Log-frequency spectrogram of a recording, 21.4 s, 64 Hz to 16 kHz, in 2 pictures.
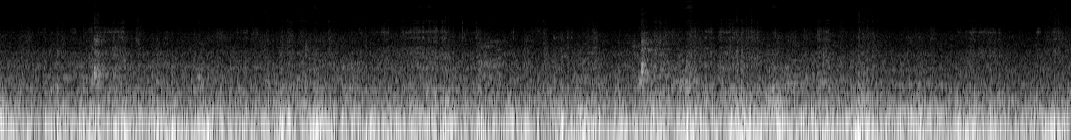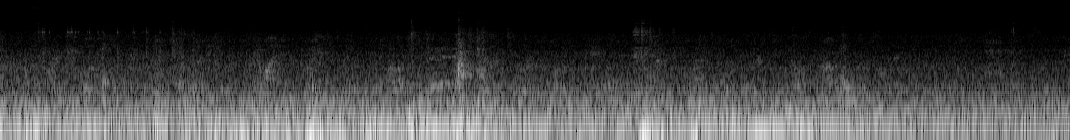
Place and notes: Tram ride, Beograd, Serbia - (332) Shaky tram with surreal announcements
Binaural recording of a really shaky tram ride with unreal speaker announcements
Recorded with Soundman OKM + Iphone7 (with zoom adapter).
